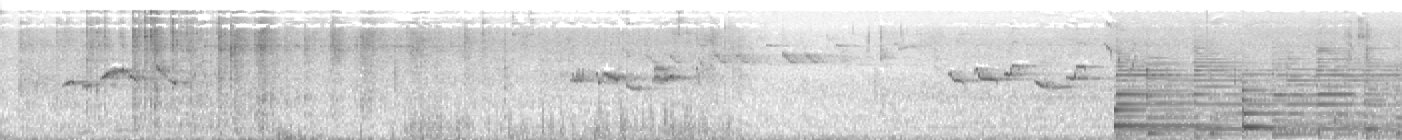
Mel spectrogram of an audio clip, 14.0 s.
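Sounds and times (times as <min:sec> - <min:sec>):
bird chirping: 0:00.3 - 0:02.4, 0:05.6 - 0:12.2.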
